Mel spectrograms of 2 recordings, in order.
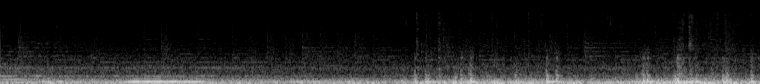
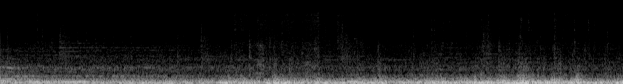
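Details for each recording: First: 2012 Ford Escape driven slowly over bumps in a parking lot: sharp pops and rattly clunks from the front suspension, before repair; worn stabilizer (sway bar) link ball joints. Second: 2012 Ford Escape after replacing the front stabilizer links, road-tested over parking-lot bumps: low, even driving rumble, earlier popping or clunking gone.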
